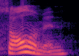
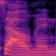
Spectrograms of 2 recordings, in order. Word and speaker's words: Salomon: I thought it was Solomon. Salmonella. No, it's Salomon.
